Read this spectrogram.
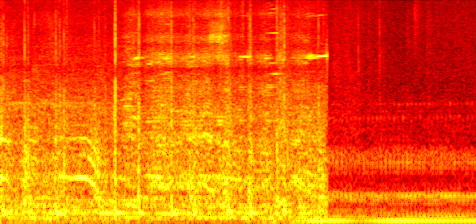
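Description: Drums beat loudly.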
